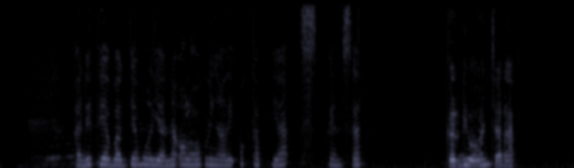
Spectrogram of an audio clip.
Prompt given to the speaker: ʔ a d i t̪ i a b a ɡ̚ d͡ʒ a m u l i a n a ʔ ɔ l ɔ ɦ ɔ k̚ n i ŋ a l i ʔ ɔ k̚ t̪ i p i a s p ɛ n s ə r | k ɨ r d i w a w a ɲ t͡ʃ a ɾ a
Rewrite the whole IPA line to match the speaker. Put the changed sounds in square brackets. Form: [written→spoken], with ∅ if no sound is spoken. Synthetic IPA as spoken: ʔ a d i t̪ i a b a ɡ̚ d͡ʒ a m u l i a n a ʔ ɔ l ɔ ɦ ɔ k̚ n i ŋ a l i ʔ ɔ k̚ t̪ [i→a] p i a s p ɛ n s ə r | k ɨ r d i w a w a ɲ t͡ʃ a ɾ a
